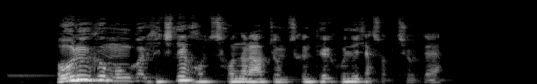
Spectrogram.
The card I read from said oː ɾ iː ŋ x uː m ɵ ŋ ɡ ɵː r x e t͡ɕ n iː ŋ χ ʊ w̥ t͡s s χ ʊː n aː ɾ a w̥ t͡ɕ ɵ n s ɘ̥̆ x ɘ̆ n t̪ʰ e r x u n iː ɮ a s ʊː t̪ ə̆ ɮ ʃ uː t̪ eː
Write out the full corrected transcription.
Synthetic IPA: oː ɾ iː ŋ x uː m ɵ ŋ ɡ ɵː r x e t͡ɕ n iː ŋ χ ʊ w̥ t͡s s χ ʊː n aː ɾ a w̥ t͡ɕ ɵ m s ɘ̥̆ x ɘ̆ n t̪ʰ e r x u n iː ɮ a s ʊː t̪ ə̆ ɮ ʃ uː t̪ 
